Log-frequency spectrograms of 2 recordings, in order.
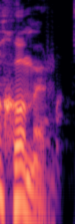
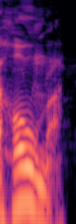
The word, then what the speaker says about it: Houma: No Homer, se pronuncia Houma, como los indios Houma.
